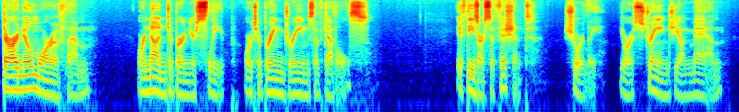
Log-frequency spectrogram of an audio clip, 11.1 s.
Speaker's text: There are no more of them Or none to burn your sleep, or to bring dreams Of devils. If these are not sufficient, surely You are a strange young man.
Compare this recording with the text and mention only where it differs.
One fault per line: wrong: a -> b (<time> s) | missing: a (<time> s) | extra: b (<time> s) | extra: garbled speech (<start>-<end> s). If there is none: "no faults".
missing: not (7.2 s)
